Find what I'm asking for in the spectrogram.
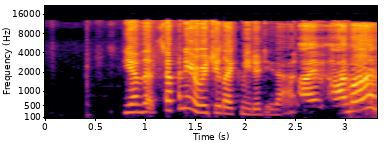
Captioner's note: voiceover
